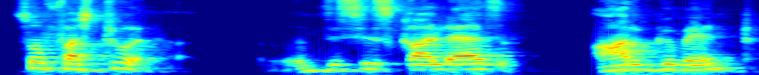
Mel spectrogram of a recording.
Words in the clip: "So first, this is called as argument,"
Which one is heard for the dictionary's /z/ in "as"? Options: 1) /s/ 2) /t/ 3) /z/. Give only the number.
3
